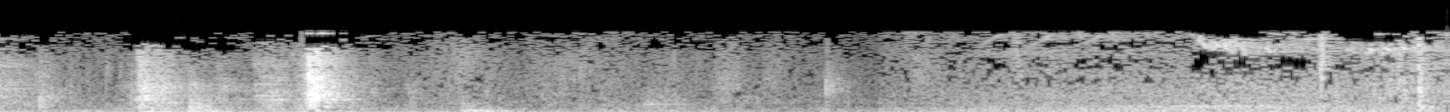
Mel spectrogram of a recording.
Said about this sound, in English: If you could just open the door...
